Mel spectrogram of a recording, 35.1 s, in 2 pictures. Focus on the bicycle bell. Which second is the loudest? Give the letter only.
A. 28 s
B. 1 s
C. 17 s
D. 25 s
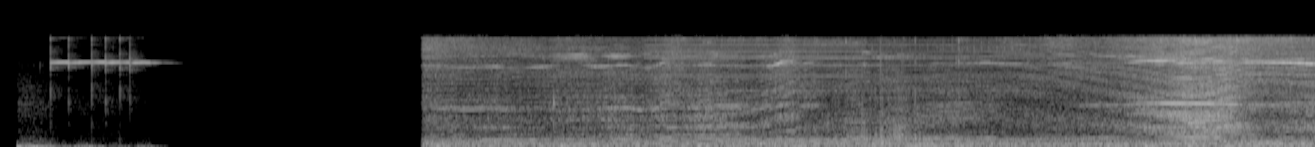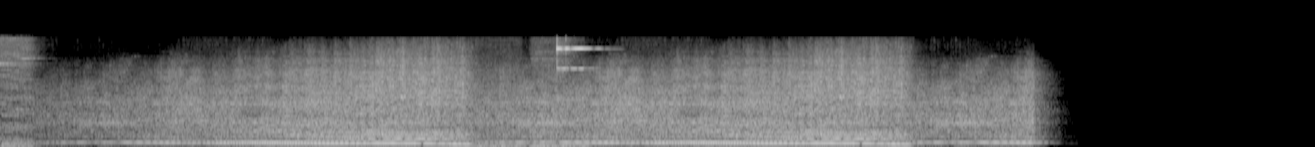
D.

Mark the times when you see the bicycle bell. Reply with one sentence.
The bicycle bell can be heard from 0.2 to 2.0 s, from 16.0 to 16.8 s and from 23.8 to 25.4 s.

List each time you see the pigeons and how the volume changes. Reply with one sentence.
You can't hear the pigeons here.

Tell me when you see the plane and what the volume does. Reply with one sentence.
The plane can be heard from 5.6 to 31.4 s, getting louder.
